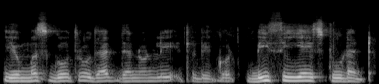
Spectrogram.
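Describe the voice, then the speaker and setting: Her intonation fairly even and her speed normal, a female interview coach talks in a low, mellow voice shaped by a Kannada-influenced Indian English accent. She encourages while probing and instructs as she goes, all captured in dull, lo-fi audio.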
